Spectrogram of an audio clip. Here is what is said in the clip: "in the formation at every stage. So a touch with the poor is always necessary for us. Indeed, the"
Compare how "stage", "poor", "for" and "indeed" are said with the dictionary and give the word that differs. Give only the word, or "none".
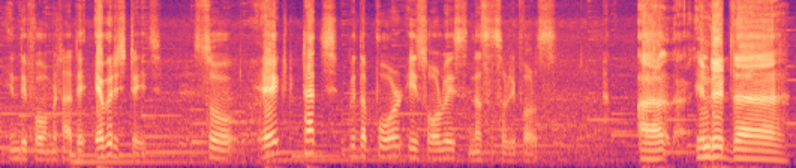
none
